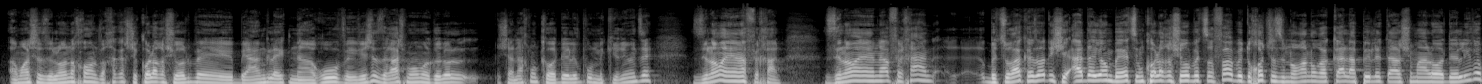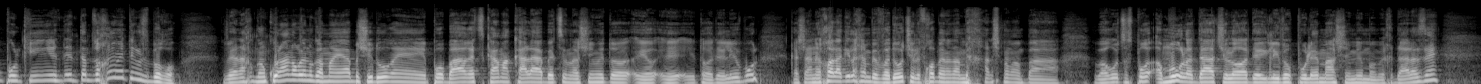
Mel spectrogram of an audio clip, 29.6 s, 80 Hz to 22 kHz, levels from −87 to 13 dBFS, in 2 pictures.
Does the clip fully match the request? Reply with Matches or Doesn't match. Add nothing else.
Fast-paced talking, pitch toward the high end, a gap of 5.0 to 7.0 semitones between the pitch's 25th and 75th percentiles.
Doesn't match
